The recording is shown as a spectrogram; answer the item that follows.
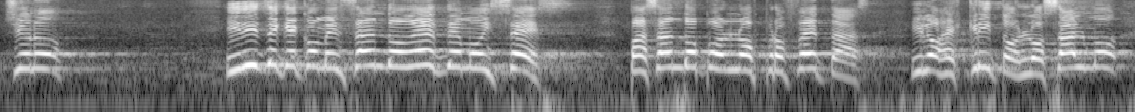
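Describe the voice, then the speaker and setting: High-voiced man preaching in a reverberant hall. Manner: preaches with rhetorical questions and acts out biblical dialogue. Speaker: pastor. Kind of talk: Sunday sermon. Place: church sanctuary.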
